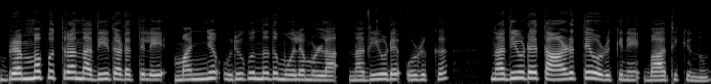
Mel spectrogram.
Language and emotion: Malayalam, neutral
